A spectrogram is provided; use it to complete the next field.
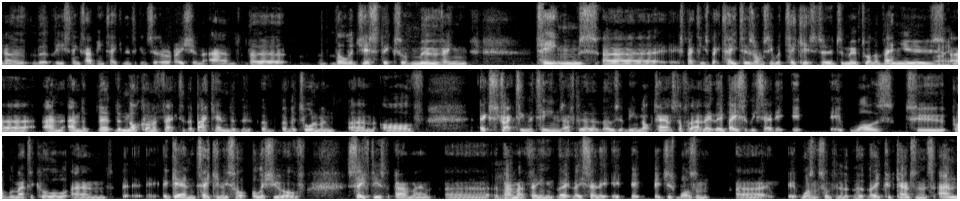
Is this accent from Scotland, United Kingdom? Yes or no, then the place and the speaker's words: yes; Scotland, United Kingdom; now in Hong Kong; It's obviously, as a Scot, yesterday's result from the Rugby World Cup in Japan was disappointing.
